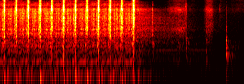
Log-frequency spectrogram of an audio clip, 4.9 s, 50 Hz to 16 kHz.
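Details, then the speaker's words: Four-stroke motorcycle cranked on the starter, throttle held fully open, compression tester in the spark plug hole: even steady rhythm about two compression pulses a second, no stumbles; 150 psi (1000 kPa), in the green, normal. "terlihat hasil dari pengukuran kompresi adalah 150ps Iya atau seribu kPa Hai ini masih normal ya karena di sana itu berada di warna hijau"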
